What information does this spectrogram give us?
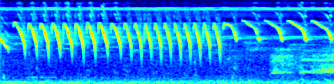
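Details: Belgian canary delivering a fast run of sharply descending notes, then slower, more spaced whistled slurs.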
